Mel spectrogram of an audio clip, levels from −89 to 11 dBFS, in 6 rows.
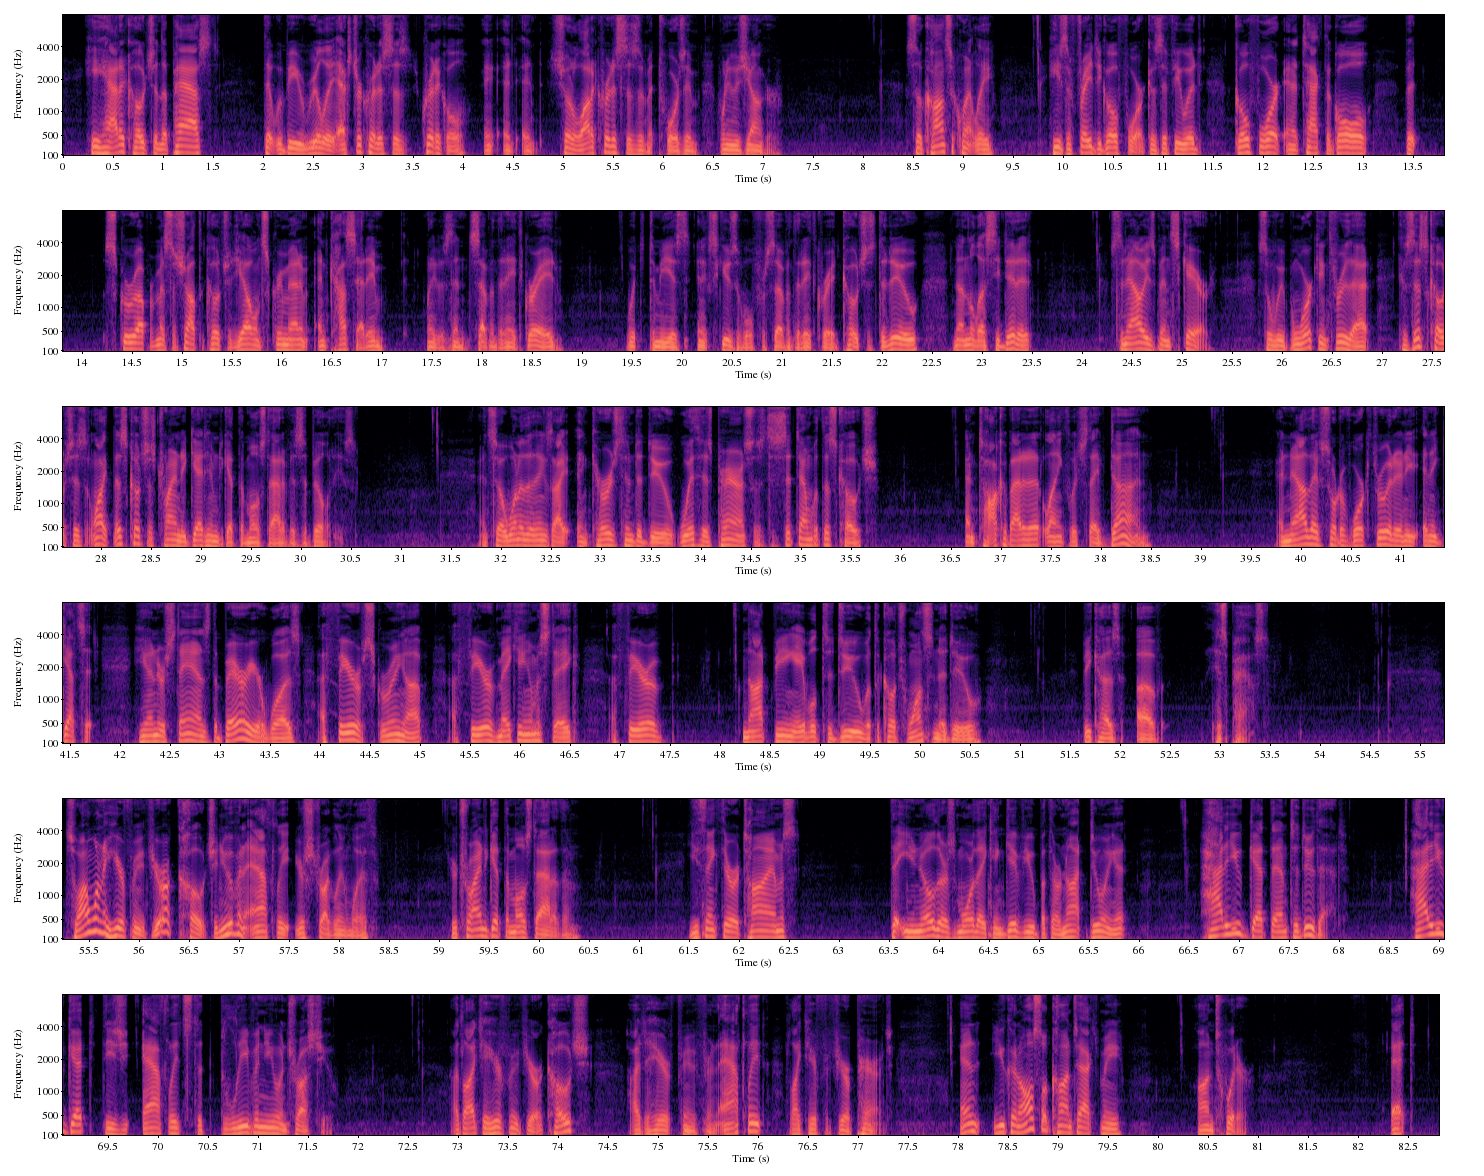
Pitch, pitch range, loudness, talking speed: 105 Hz, 100-120 Hz, -20 LUFS, 220 wpm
